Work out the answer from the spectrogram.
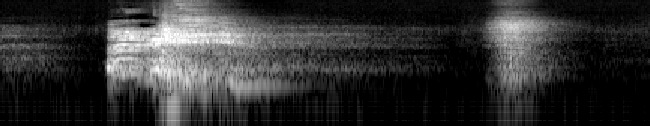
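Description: A loud explosive sneeze that trails off, then a shorter second burst; two sneezes in a quiet room.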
